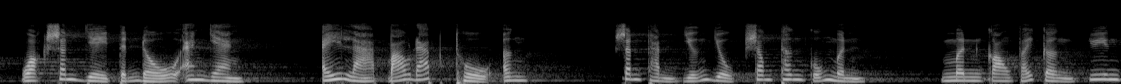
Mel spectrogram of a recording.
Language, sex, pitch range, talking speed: Vietnamese, female, 155-225 Hz, 140 wpm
